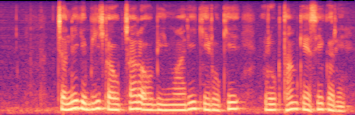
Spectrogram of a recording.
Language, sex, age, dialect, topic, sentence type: Chhattisgarhi, male, 18-24, Eastern, agriculture, question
